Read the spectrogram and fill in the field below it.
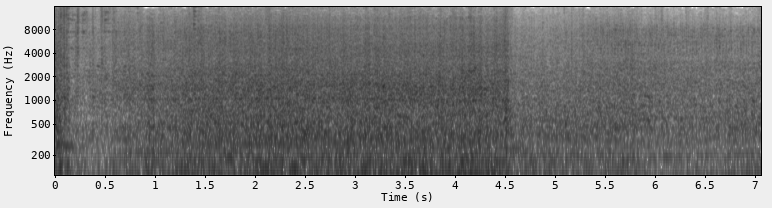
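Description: An armored vehicle's engine rumbles.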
